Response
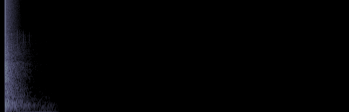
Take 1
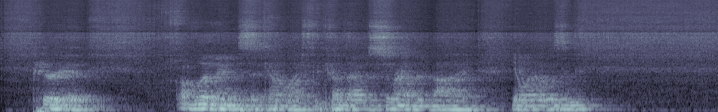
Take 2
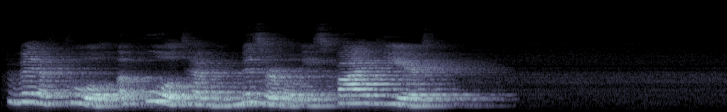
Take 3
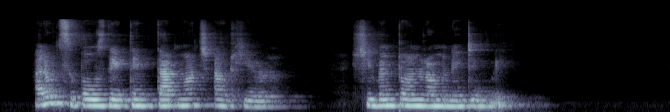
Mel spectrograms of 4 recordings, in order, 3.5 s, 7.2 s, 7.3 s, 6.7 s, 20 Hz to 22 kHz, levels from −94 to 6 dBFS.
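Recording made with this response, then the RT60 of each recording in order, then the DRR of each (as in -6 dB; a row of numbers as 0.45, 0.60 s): 3; 1.0, 1.7, 0.50 s; -3.0, -11.5, -3.5 dB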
